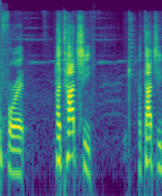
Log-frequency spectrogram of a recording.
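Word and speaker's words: はたち: special name for it Hatachi Hatachi D normally it'd be like n juai but when you're 20 it's Hatachi I think I spell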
